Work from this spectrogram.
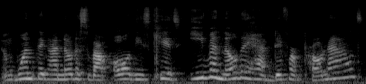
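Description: A young woman with an American accent hosts a storybook read-aloud for little kids. Her voice sits on the high side, and she speaks expressively and playfully, moving between teacherly explanation and sing-song reading. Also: fast, a little hiss or hum. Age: young adult. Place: small living room, indoors on a couch.

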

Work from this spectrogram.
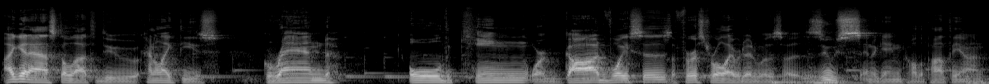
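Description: A young man who works as a voice actor, talking to camera about his craft in a relaxed, animated way and breaking into voices mid-sentence. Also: low-pitched, measured pace, soft background music. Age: young adult. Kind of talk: explaining voice acting to camera. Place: indoor studio with plain backdrop.

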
